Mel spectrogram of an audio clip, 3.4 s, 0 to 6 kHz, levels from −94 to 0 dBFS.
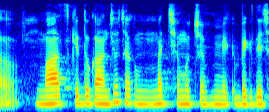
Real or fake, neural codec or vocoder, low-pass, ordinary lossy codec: real; none; 5.4 kHz; none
